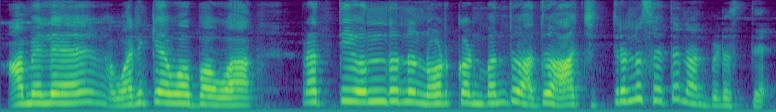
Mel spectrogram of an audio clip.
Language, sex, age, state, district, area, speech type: Kannada, female, 60+, Karnataka, Chitradurga, rural, spontaneous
